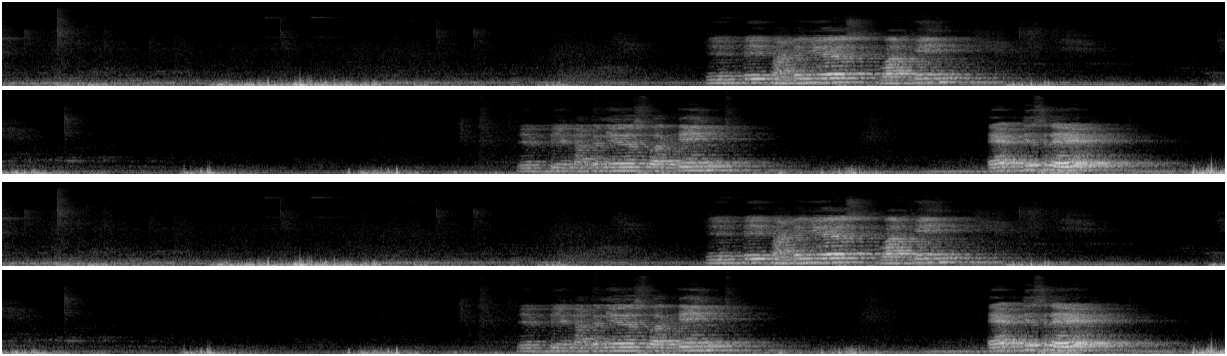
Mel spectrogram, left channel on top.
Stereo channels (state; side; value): identical; both; correlation 1.00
